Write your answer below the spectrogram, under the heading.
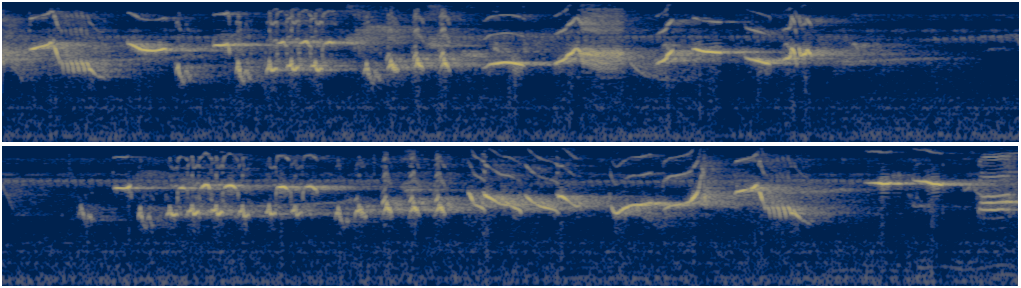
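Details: Oriental magpie-robin (kacer) singing energetically, a bakalan bird described as gacor: fast repeated chirps and whistled notes in two long phrases separated by a quiet gap of about a second.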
